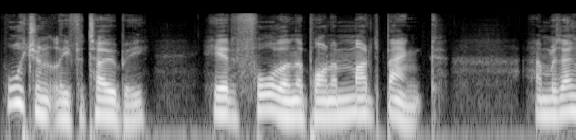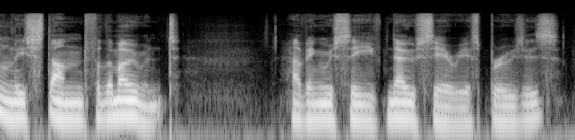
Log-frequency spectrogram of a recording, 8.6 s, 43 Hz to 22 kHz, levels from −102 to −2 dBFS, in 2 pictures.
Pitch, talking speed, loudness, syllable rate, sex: 120 Hz, 155 wpm, -17 LUFS, 5.5 syllables/s, male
